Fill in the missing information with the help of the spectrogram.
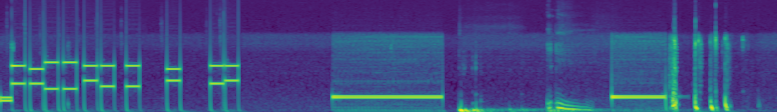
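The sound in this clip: Touch-tone dialing of a telephone call: a quick run of about ten short dual-tone beeps, followed by two long steady line tones with louder rumbling noise between and after them.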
